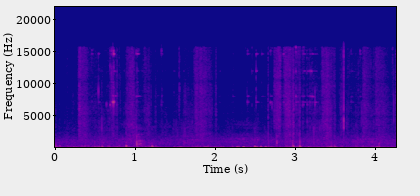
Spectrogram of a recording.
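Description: A husky gnawing on a chew held between its front paws: faint, irregular clicks and crunches of teeth working the chew.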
